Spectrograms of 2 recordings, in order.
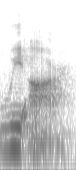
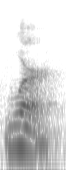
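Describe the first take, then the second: First: It is said as two full syllables. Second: It is said as one reduced syllable. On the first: "Notice how the pronunciation changes of we are" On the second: "We're is her purple burger"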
